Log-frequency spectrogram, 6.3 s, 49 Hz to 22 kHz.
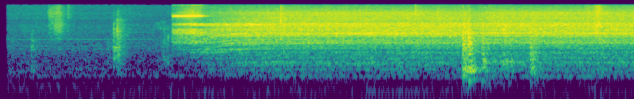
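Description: The four motors and propellers of a DJI Phantom 2 Vision+ quadcopter start up suddenly about two seconds in, then run on as a steady whirring hiss with a thin high whine.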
